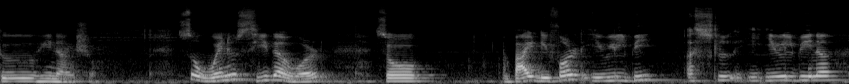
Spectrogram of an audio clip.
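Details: Real adult man with stuttering (stammering) since childhood, speaking on the exhale after diaphragmatic breathing as a self-devised management technique; stuttering.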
